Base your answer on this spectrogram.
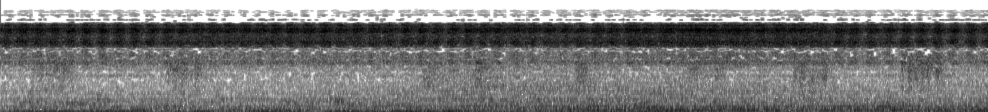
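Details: Cicadas singing on a hot summer day in a picturesque Italian town: a dense, continuous high buzzing drone with a steady shimmering pulse, unbroken throughout, over a faint low hum.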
